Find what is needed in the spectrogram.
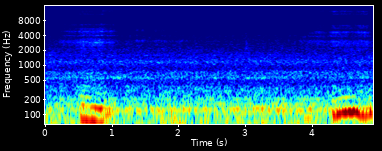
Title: Cute sleeping beagle snoring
